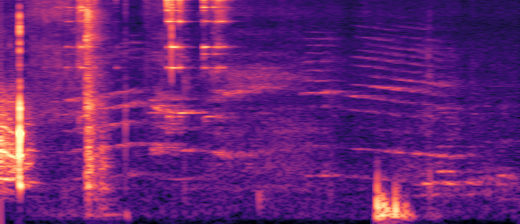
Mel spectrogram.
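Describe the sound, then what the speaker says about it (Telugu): Metal spoon clinking and scraping in a cooking pot while mutton and onions are stirred together, a few sharp clinks and a thud, with a voice talking nearby. "వేసుకొని మంచిగా ఆనియన్స్, మటన్ కలిసేలాగా కలుపుకోవాలి."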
